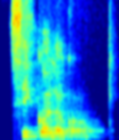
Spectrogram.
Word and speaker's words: psicólogo: Psicólogo. Our next one, like English, the P is silent. So psicólogo, not psicólogo.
